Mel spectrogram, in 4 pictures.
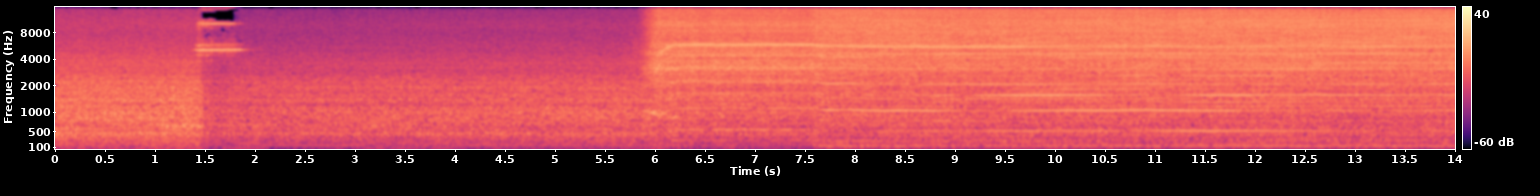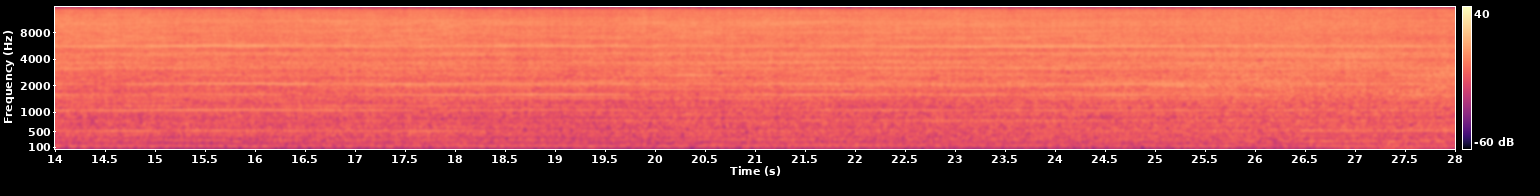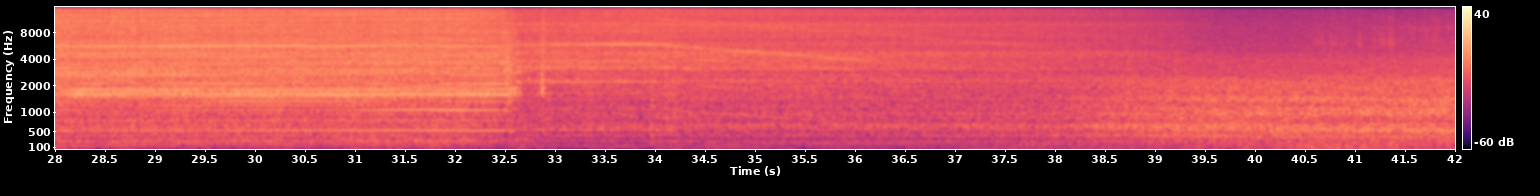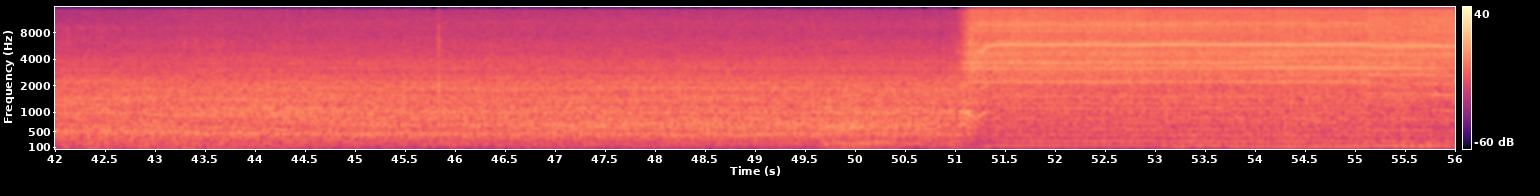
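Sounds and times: chainsaw mill cutting log: 16.0s - 39.0s, 51.0s - 56.0s.

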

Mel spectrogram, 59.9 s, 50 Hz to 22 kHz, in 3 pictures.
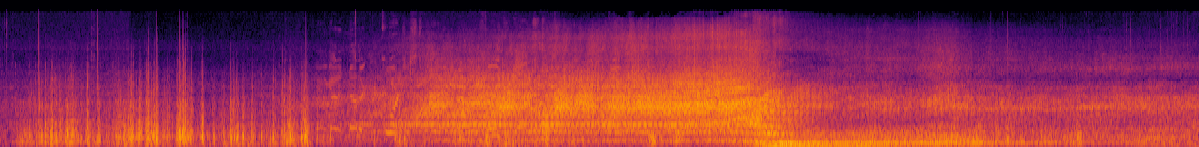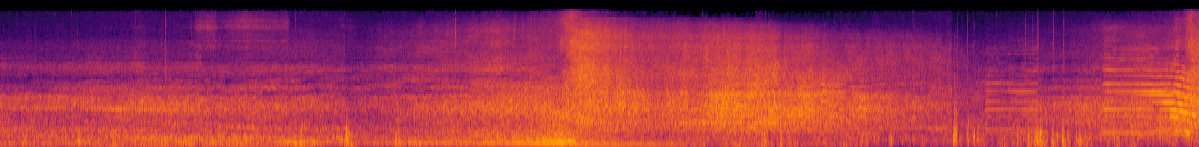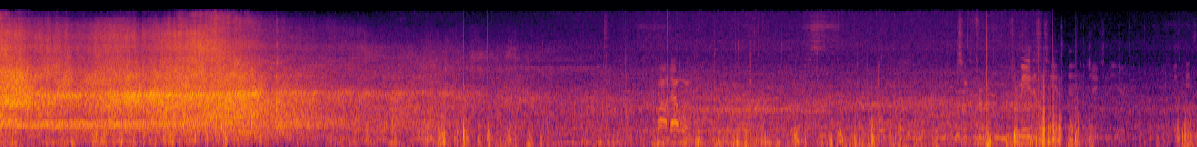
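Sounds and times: vehicle engine humming: 0.0s - 59.9s
wind and road noise: 0.0s - 59.9s.

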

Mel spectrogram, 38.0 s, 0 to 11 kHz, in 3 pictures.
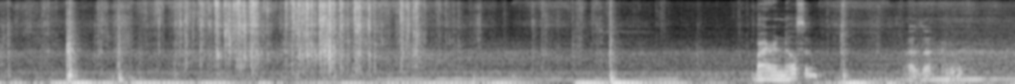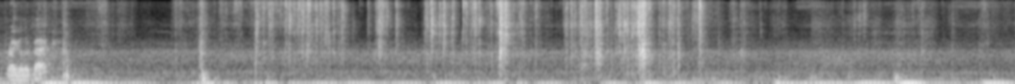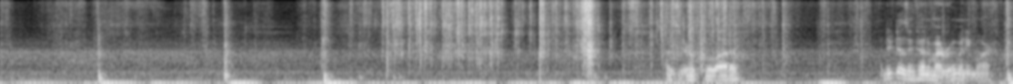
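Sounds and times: wrappers crinkling and tearing: 0.0s - 6.8s, 14.9s - 22.1s, 29.7s - 37.5s.

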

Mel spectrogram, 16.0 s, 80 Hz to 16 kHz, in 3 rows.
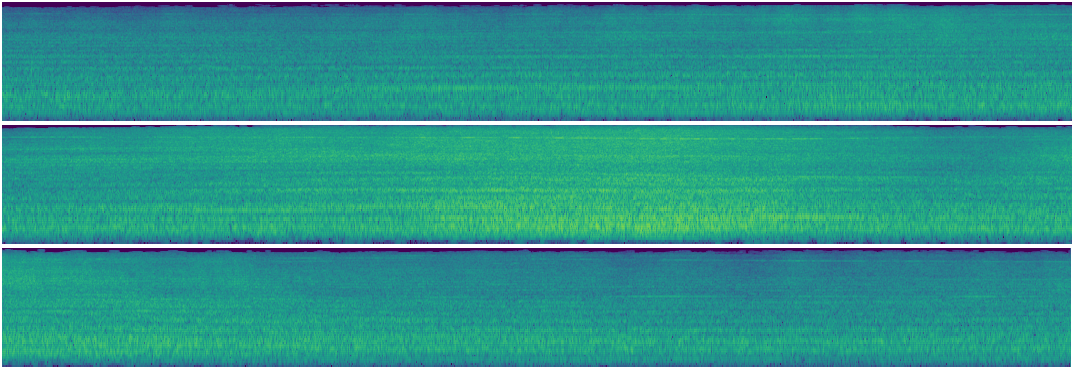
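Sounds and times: model helicopter turbine whine: 0.0s - 16.0s.

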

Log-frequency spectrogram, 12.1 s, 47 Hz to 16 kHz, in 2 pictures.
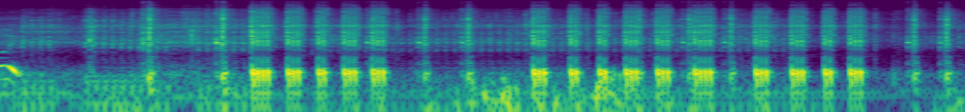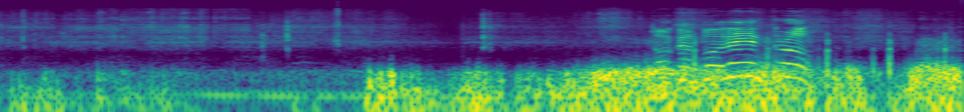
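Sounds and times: airsoft rifle shots: 0.2s - 6.1s.

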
